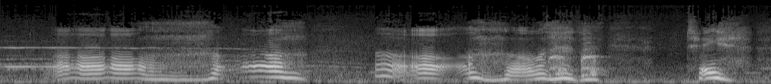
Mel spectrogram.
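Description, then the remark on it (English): Several drawn-out, wavering howls rise and fall in overlapping bursts, with rougher growling tones between them, fairly loud; wolves in almost every direction. The cries may be voiced by a person imitating wolves. “Almost in every direction, wolves.”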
